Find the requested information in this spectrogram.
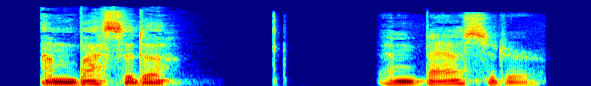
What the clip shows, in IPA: æmˈbæs.ə.dər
